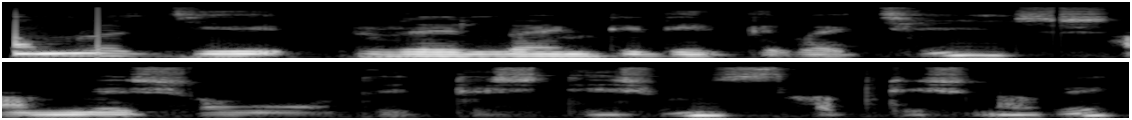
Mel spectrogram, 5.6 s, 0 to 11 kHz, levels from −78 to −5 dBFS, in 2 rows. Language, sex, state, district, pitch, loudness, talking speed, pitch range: Bengali, male, West Bengal, Dakshin Dinajpur, 125 Hz, -23 LUFS, 170 wpm, 115-175 Hz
